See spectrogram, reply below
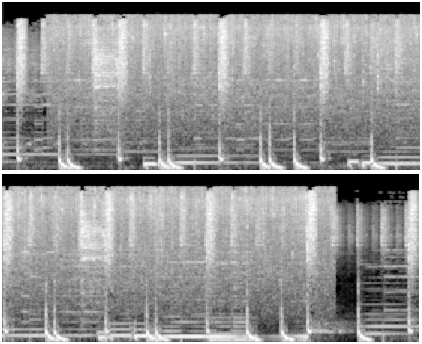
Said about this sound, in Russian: По ту сторону окна идет дождь, который день очень мрачно, а сила грусть на душе.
